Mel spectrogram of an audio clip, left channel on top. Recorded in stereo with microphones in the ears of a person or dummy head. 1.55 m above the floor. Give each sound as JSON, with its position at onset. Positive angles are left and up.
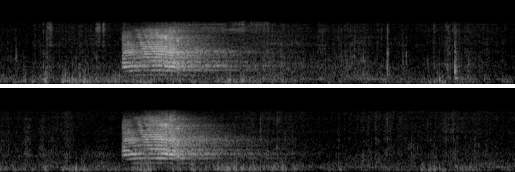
{"t": 1.2, "sound": "a cat meowing", "side_deg": 5, "distance_m": 1.2}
